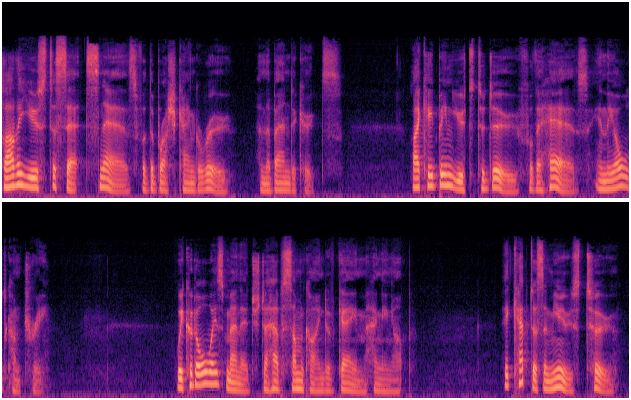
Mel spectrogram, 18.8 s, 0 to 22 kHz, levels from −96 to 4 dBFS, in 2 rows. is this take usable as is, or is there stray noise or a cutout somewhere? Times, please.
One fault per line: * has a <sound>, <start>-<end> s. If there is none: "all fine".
* has a dropout, 7.0-7.0 s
